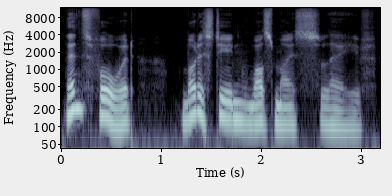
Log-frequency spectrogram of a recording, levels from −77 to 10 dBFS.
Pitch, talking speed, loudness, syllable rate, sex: 125 Hz, 95 wpm, -17 LUFS, 4.6 syllables/s, male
